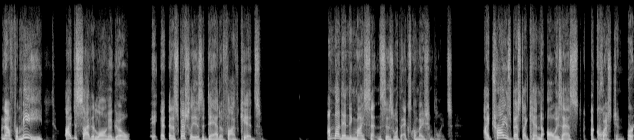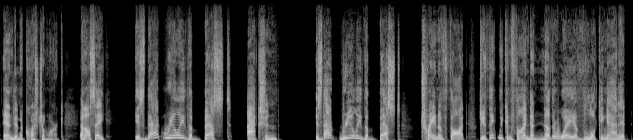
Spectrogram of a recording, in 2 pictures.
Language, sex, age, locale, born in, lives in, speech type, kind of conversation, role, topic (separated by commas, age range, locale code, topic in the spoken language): English, male, 60-64, en-US, United States, United States, conversation, unstructured, none, Have you ever had to convince someone to accept your point of view?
